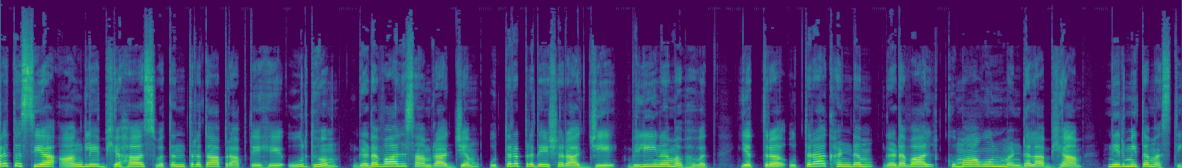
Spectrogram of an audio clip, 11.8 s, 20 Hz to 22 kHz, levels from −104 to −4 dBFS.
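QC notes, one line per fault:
Nothing to flag on this speech clip; no faults turned up anywhere in it.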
